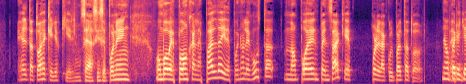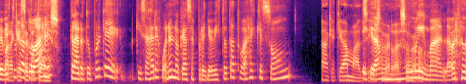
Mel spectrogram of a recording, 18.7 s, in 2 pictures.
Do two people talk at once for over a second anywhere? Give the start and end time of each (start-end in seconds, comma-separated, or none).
9.0-10.5, 16.5-17.8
